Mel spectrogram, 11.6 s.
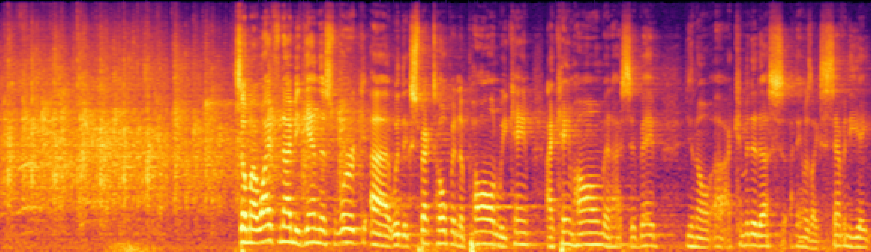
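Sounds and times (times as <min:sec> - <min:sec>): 
crowd of people applauding: 0:00.0 - 0:04.9
speech: 0:03.2 - 0:11.6.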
